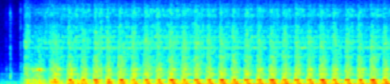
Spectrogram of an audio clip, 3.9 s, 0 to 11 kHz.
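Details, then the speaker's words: Alfa Romeo 159 1.9 JTDM diesel, new turbo fitted, common-rail injector plug disconnected so it cannot fire: regular starter churn, about four compression beats a second, never catching, cranked to prime oil through the turbo. "so it should not fire should not fire I hope it doesn't fire"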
